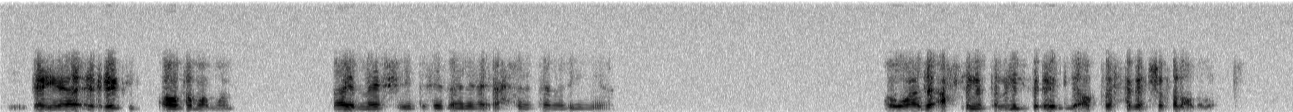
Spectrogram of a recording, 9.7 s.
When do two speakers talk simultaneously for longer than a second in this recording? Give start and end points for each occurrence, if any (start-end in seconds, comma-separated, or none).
none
